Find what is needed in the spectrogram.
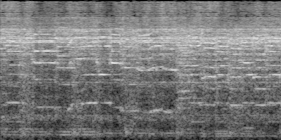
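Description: Live band music: electric guitars strummed loud and steady, with held melodic notes.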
